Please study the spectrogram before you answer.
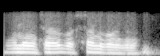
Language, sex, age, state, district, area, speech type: Tamil, male, 45-60, Tamil Nadu, Madurai, urban, conversation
